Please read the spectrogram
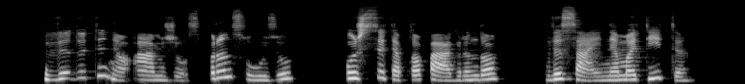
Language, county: Lithuanian, Telšiai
